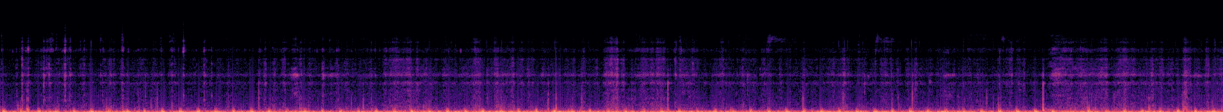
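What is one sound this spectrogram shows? Bicycle tyres crunch and rattle over a bumpy dirt trail.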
